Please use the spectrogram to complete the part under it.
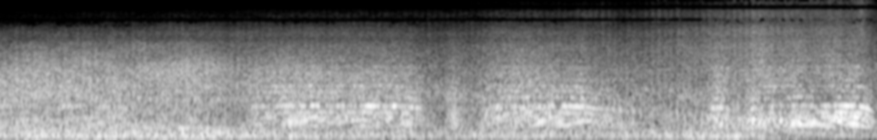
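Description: A steam locomotive chuffs loudly as it approaches and passes close by.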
